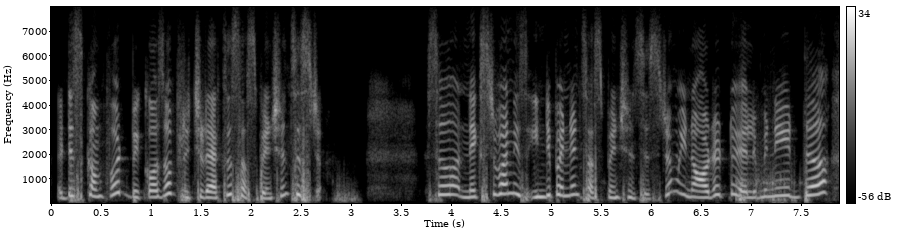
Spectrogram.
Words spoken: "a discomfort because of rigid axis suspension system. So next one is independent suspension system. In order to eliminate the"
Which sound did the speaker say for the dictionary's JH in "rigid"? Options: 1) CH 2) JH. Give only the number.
1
